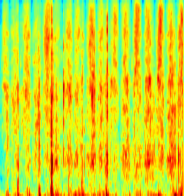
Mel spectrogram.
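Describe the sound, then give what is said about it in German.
Scratchy scribbling on paper, a quick run of rough, rasping pen strokes repeating in an uneven rhythm for about two seconds, with no talking over it. “das ist wie wenn ich sage, ich muss einen Gag aufschreiben, dann mache ich so.”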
